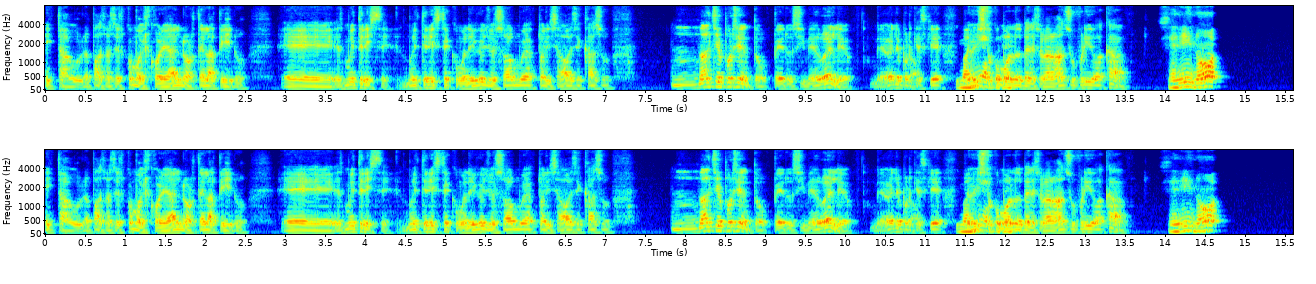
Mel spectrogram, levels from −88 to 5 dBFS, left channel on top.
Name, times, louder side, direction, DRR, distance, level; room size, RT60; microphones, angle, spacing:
voice 1, 0.0-7.4 7.8-13.5, equal, 5° left, 0.6 m, -24 dB
voice 2, 11.4-12.1 14.0-14.6, left 3 dB, 85° left, 0.7 m, -20 dB
3.1 x 2.3 x 2.8 m
head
